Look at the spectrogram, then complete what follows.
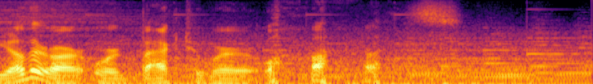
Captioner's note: chuckles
